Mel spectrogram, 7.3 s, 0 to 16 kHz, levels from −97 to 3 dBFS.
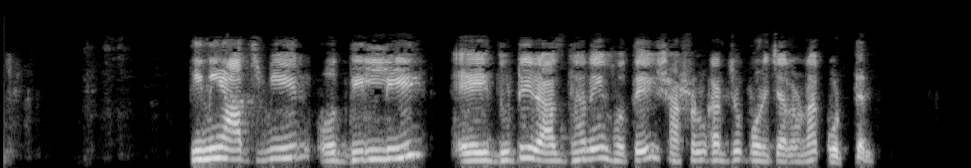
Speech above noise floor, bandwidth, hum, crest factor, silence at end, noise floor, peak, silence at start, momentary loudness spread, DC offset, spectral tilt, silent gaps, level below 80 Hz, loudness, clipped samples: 61 dB; 6.8 kHz; none; 18 dB; 0.75 s; -79 dBFS; -2 dBFS; 1.45 s; 8 LU; under 0.1%; -5.5 dB/octave; 3.28-3.37 s; -60 dBFS; -18 LUFS; under 0.1%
